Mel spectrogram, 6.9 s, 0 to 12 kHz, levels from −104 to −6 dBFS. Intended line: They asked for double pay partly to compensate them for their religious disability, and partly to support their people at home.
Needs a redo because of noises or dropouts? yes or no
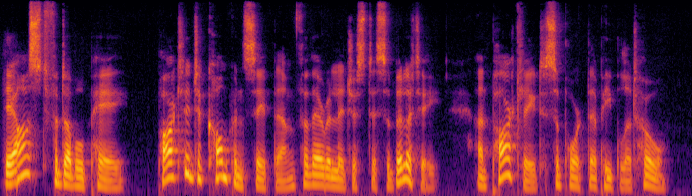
no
